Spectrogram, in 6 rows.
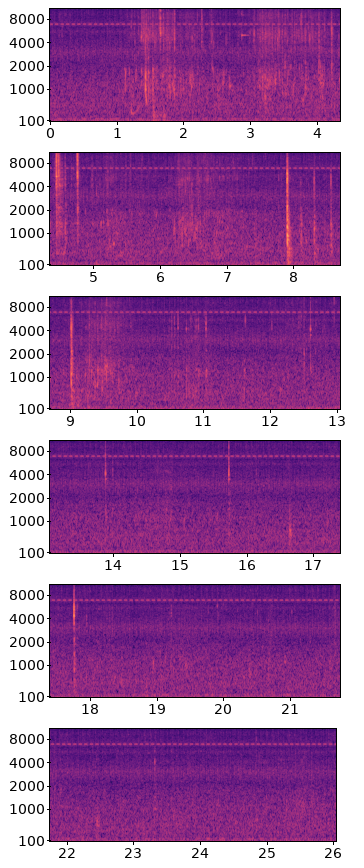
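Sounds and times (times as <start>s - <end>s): water lapping at boat: 0.0s - 26.0s
sharp knocks on boat: 7.8s - 9.8s.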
